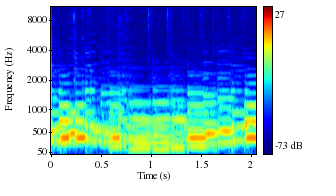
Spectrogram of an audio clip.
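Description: Clean-toned electric jazz guitar sweep-picking a C half-diminished (Cm7b5) arpeggio as a steady run of single notes, about four a second.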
